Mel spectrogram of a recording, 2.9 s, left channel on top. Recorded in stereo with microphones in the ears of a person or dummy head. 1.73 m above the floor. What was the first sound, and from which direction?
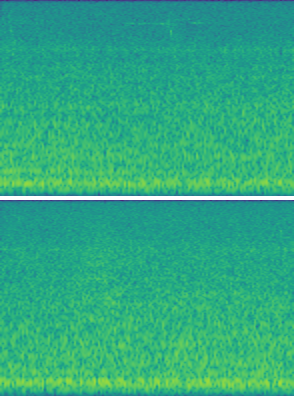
Only background noise.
